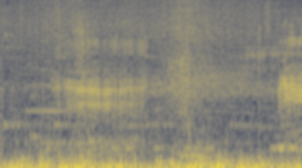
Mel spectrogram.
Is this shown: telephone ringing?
no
